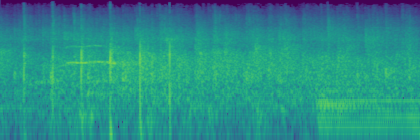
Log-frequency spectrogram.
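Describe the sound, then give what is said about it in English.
A church audience breaks into steady applause for four children being baptized, many hands clapping together in a dense, continuous patter with a few sharper claps standing out early on, sustained at moderate volume throughout. “Clap for them.”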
